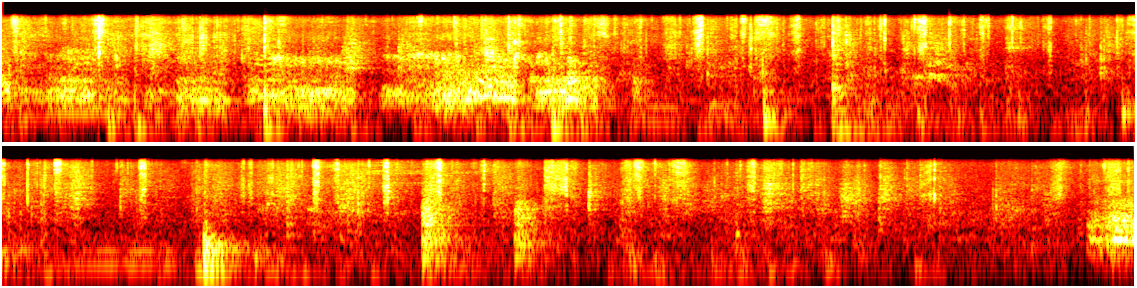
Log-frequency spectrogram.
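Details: Four-week-old beagle puppies from a litter, indoors: tonal whimpering and grunting in bursts over the first three seconds, then scattered clicks, thumps and small squeaks as the pups move about.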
